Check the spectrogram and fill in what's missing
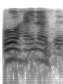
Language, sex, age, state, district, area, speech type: Marathi, male, 18-30, Maharashtra, Thane, urban, conversation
